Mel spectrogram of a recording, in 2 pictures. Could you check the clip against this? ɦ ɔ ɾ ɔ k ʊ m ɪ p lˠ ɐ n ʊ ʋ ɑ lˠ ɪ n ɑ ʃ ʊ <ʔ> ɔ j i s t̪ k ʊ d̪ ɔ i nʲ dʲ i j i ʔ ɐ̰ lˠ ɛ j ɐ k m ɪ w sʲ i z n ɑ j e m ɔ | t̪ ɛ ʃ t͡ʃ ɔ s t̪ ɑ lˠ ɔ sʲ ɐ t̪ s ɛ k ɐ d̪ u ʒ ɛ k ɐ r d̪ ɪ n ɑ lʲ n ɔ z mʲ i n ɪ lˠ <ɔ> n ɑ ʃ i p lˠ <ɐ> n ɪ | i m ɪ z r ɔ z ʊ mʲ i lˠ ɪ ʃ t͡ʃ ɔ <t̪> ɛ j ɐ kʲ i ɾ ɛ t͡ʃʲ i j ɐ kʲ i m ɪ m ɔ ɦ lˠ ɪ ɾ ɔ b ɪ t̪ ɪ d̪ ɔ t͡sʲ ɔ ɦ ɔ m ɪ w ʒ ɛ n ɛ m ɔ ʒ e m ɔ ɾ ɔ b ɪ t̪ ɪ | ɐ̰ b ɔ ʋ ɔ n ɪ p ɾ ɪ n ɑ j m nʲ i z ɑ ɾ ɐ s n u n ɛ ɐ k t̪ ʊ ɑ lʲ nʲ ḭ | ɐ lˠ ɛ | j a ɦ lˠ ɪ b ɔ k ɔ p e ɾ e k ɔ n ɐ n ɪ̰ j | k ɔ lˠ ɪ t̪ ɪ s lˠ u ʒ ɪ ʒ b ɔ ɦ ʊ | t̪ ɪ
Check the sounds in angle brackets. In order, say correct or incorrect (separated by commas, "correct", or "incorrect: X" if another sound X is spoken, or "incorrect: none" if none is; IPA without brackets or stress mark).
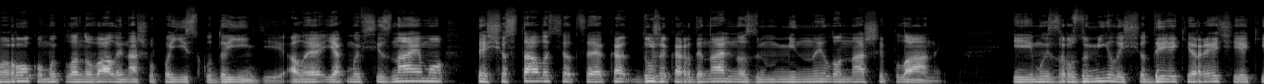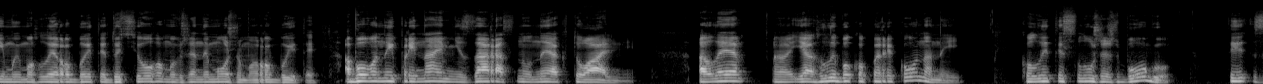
incorrect: p, correct, incorrect: ɑ, incorrect: d̪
